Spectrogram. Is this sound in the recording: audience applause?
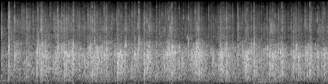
yes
